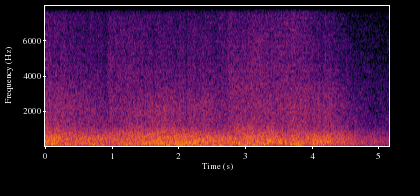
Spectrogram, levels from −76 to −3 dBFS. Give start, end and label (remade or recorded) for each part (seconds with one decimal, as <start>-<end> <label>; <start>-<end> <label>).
0.0-3.1 remade; 3.1-5.2 recorded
